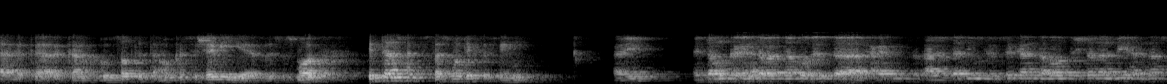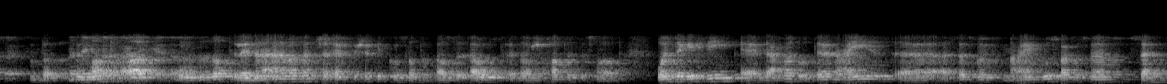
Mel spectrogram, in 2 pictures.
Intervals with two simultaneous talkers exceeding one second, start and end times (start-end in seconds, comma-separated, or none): 12.3-13.7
